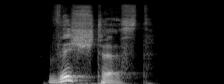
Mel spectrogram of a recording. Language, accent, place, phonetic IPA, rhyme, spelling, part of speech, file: German, Germany, Berlin, [ˈvɪʃtəst], -ɪʃtəst, wischtest, verb, De-wischtest.ogg
- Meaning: inflection of wischen: 1. second-person singular preterite 2. second-person singular subjunctive II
